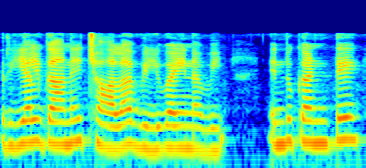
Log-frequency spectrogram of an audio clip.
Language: Telugu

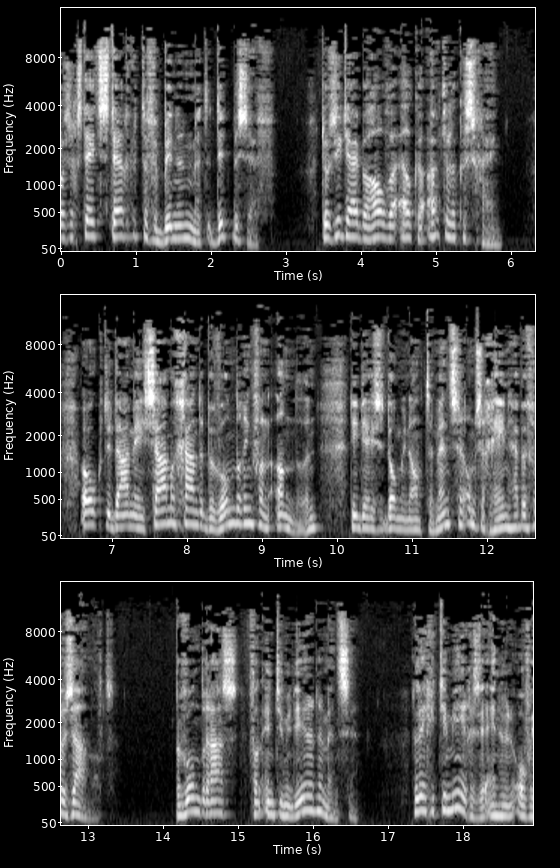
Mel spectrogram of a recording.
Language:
Dutch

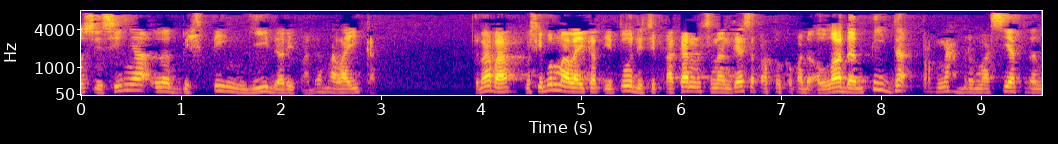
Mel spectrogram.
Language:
Indonesian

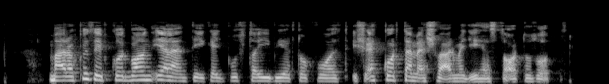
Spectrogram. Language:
Hungarian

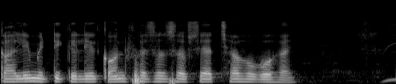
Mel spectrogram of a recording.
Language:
Magahi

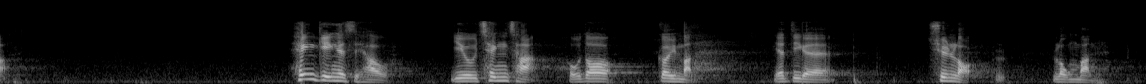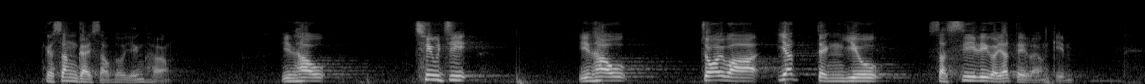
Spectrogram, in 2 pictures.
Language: Cantonese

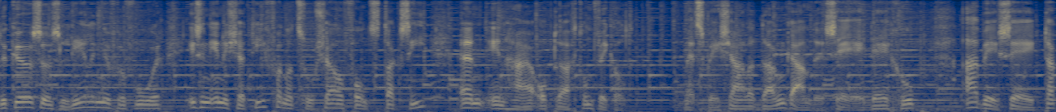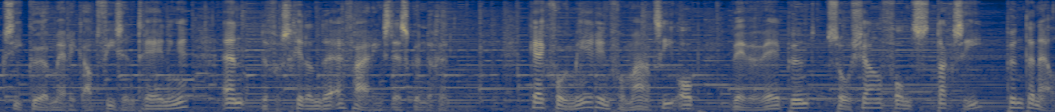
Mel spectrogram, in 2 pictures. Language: Dutch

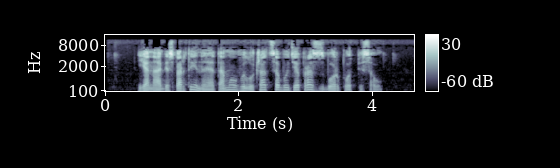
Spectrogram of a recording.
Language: Belarusian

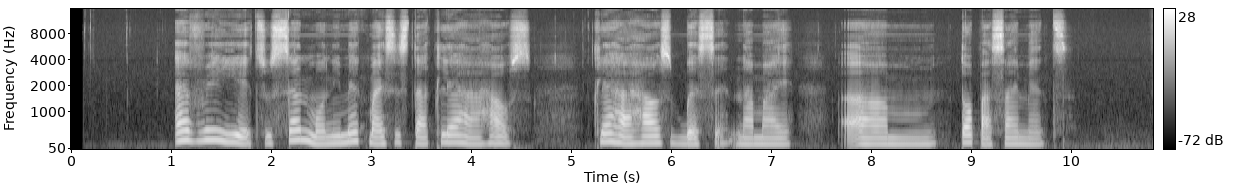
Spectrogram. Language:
Nigerian Pidgin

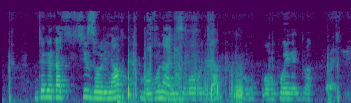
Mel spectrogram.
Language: Ganda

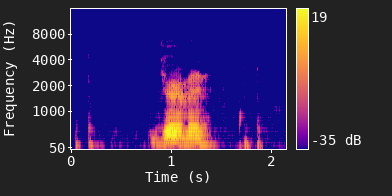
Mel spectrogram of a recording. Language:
Urdu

